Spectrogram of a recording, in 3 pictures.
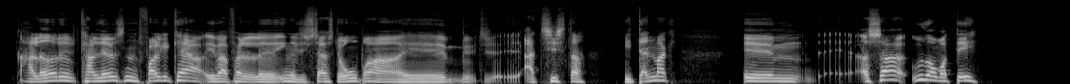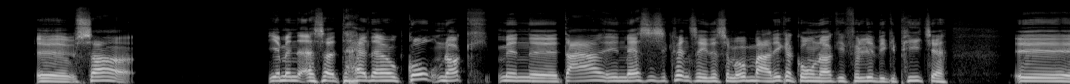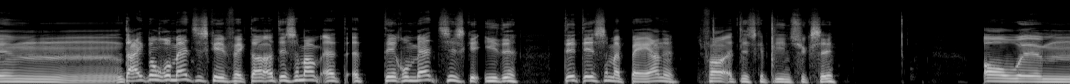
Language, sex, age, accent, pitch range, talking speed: Danish, male, 30-49, native, 120-170 Hz, 140 wpm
